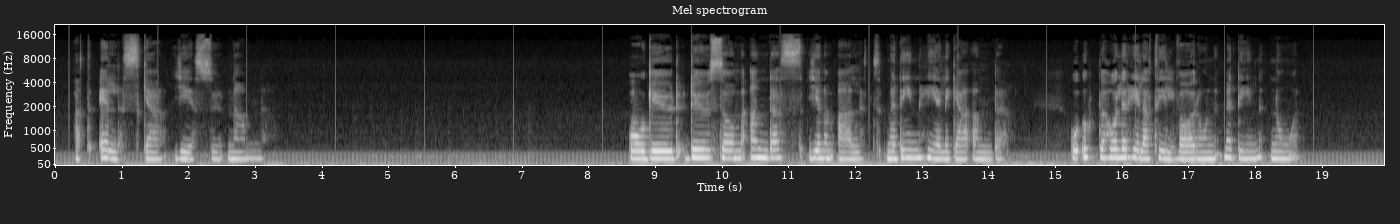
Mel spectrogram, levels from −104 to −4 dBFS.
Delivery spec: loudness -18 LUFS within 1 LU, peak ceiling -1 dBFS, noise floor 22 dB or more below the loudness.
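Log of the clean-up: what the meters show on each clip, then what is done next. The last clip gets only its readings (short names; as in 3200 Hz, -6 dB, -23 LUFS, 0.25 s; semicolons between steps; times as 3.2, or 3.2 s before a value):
clicks 15; hum 50 Hz; harmonics up to 350 Hz; hum level -46 dBFS; loudness -24.0 LUFS; peak -8.0 dBFS; loudness target -18.0 LUFS
-> de-click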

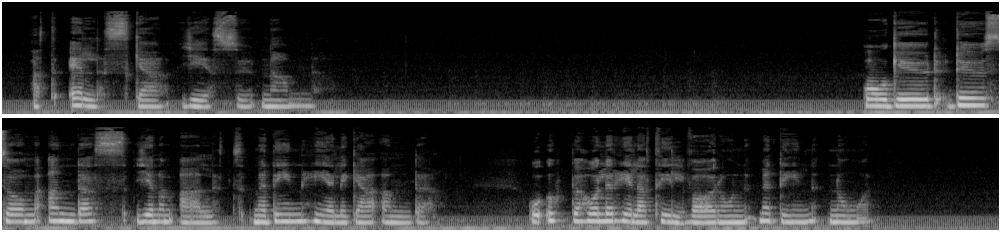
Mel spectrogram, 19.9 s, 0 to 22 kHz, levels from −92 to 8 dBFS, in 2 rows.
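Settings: clicks 0; hum 50 Hz; harmonics up to 350 Hz; hum level -46 dBFS
-> de-hum 50 Hz, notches 7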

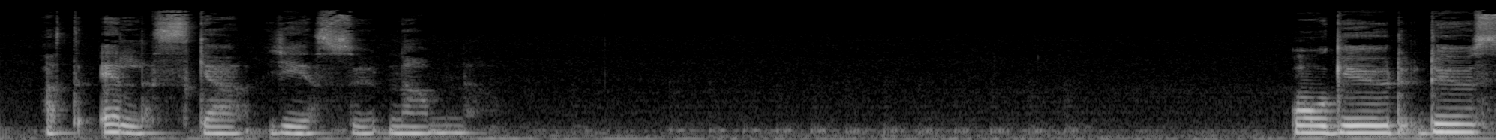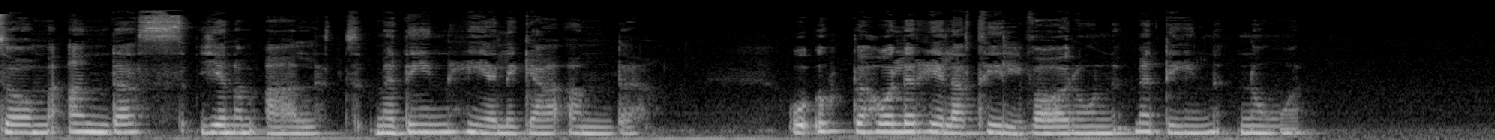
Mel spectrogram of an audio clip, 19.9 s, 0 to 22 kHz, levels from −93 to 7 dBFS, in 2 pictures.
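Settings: hum none; loudness -24.5 LUFS; peak -8.5 dBFS; loudness target -18.0 LUFS
-> gain +6.5 dB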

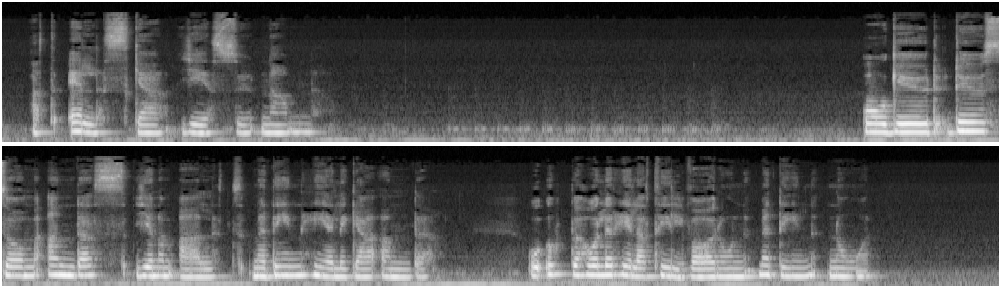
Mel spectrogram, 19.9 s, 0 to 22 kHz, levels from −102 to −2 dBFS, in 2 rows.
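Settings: loudness -18.0 LUFS; peak -2.0 dBFS; noise floor -50 dBFS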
